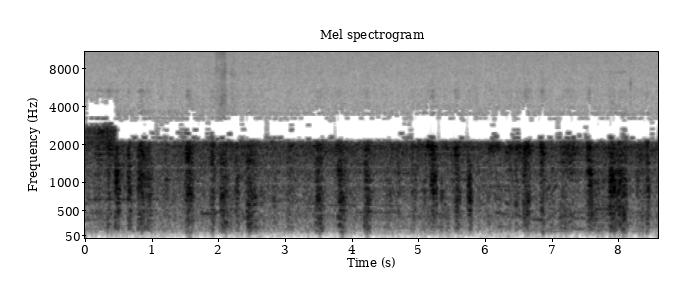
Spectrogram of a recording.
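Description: Shortwave receiver audio on 6130 kHz in upper sideband: a weak Lao National Radio signal buried in hiss and irregular static crackle. About half a second in, the receiver's audio filter narrows from 2.6 kHz to 1.8 kHz, and the hiss turns duller.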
